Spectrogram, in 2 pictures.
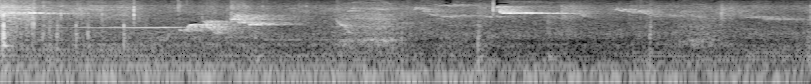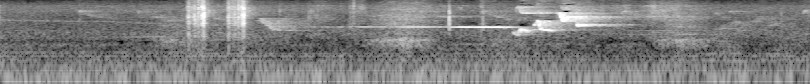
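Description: Songbirds singing in woodland: twice, a long held whistle breaks into a quick run of higher notes, with short chirps between. Two sharp clicks sound about five seconds in, over a steady low hum.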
